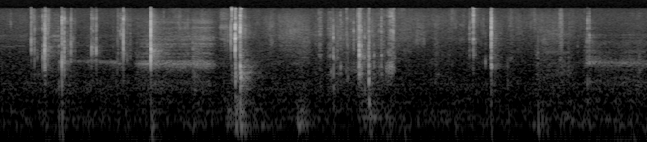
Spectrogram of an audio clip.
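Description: Plastic pens being picked up and handled on a desk: a scattered run of sharp clicks and taps, the loudest a close pair about two and a half seconds in.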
